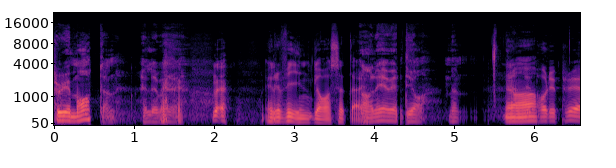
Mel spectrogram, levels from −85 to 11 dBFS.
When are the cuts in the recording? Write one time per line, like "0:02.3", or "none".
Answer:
0:02.7
0:04.3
